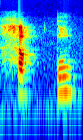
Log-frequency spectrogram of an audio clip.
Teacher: हक़्क़ु में हा बारीक है, क़ौफ़ के ऊपर तशदीद भी है, सख्ती से पढ़ेंगे, और इसको आपने पुर भी पढ़ना है। आखिर पे आपके होंठ गोल हो जाने चाहिए क्योंकि क़ौफ़ के ऊपर ज़म्मा भी है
